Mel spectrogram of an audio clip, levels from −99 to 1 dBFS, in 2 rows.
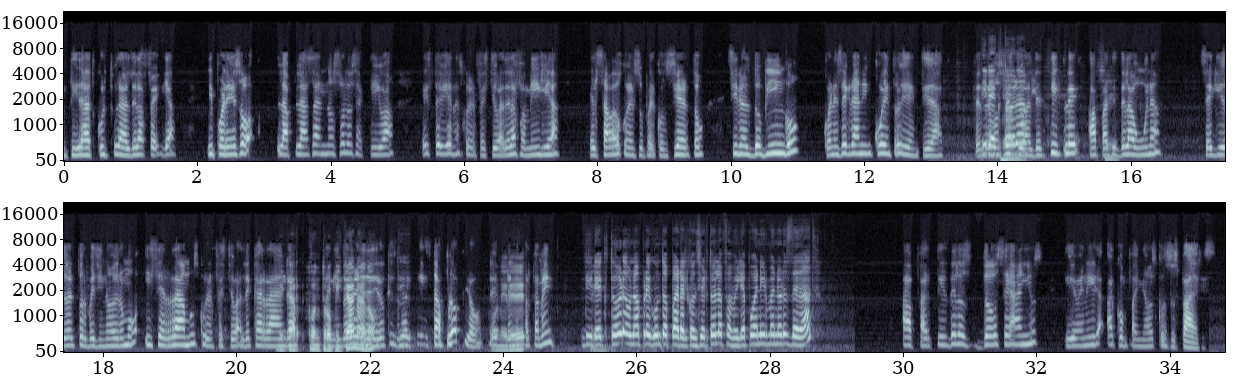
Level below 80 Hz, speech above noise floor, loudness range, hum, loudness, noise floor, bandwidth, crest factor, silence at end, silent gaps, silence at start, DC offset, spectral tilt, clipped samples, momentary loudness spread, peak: -48 dBFS; 47 dB; 7 LU; none; -24 LUFS; -70 dBFS; 14.5 kHz; 22 dB; 0.2 s; none; 0 s; under 0.1%; -5 dB/octave; under 0.1%; 13 LU; -2 dBFS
